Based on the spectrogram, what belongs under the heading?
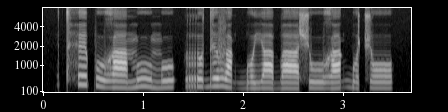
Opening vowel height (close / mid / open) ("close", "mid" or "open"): mid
